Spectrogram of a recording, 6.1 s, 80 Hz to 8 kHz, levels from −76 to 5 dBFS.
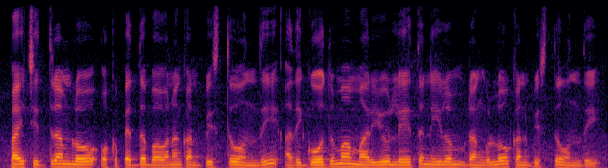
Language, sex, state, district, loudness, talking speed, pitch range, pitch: Telugu, female, Telangana, Mahabubabad, -19 LUFS, 150 wpm, 125-140 Hz, 130 Hz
